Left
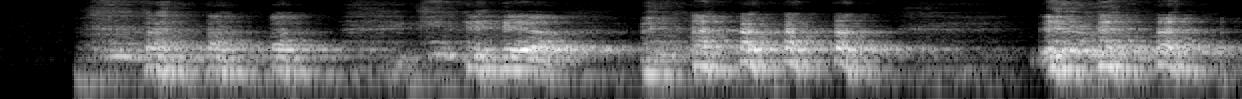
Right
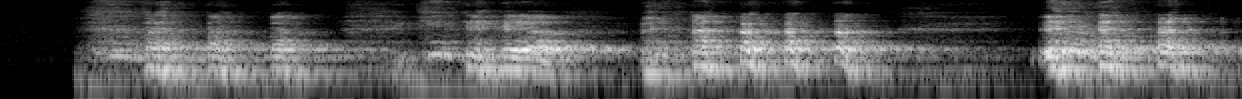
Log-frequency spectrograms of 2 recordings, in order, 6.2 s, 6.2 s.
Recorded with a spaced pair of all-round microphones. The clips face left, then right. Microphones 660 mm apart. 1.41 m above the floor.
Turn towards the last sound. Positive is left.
turn(degrees=45)  # may be behind; listen again after turning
